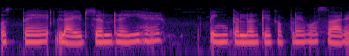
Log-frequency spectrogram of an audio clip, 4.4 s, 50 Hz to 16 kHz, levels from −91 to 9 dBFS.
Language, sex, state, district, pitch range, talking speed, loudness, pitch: Hindi, female, Uttar Pradesh, Deoria, 215-230 Hz, 165 wpm, -34 LUFS, 220 Hz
